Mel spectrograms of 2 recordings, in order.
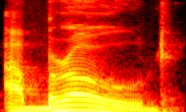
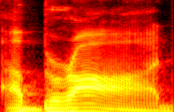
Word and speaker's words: abroad: Es que mucha gente dice abroad, pero no, es abroad.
